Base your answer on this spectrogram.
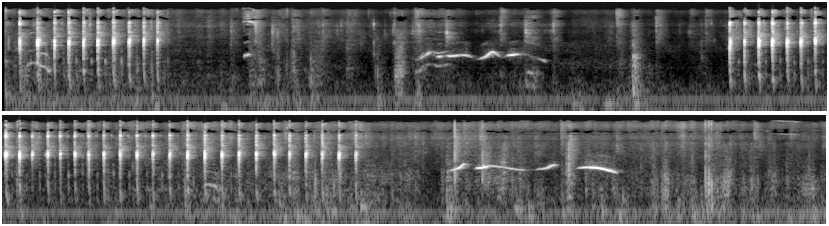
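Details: Puppy giving two short bouts of wavering, high whine-like calls that rise and fall, separated by long runs of fast, rhythmic clicking or tapping, with a low steady hum underneath.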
